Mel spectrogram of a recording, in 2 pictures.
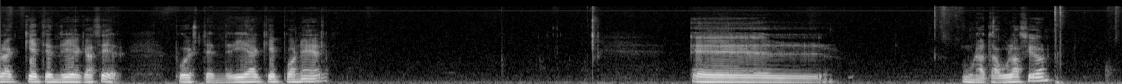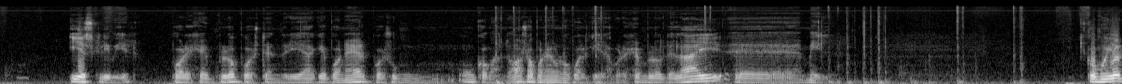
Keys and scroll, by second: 10.6 Tab, 16.2-17.3 typing, 18.3 typing, 19.5-21.4 typing.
